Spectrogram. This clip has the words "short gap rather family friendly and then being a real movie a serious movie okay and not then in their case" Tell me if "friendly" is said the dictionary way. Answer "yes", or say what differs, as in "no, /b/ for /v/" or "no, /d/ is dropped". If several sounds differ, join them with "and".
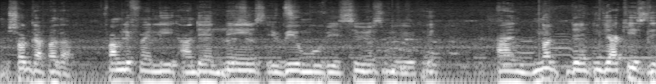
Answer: yes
